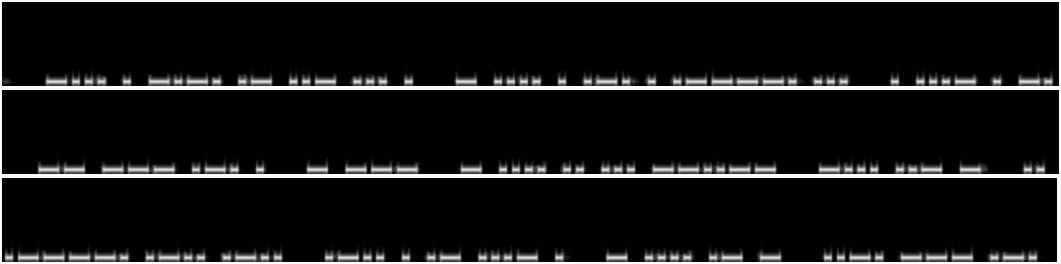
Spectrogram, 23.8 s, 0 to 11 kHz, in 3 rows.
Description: Morse code, heard as a keyed tone, about 25 wpm, 600 Hz. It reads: BECAUSE THERE'S EVEN MORE TO THIS, BUT I'LL LEAVE THAT FOR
